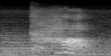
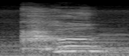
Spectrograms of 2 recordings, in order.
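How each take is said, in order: First: The word is said at normal speed, unbroken. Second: The word is drawn out, sounds pulled apart. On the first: "The first word is cup" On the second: "stretch it out"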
